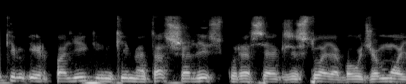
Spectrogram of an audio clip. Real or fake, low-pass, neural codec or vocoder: real; 9.9 kHz; none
